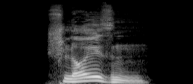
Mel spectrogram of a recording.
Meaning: 1. to bring something through a sluice 2. to smuggle
- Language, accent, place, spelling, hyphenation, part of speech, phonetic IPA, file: German, Germany, Berlin, schleusen, schleu‧sen, verb, [ˈʃlɔɪ̯zn̩], De-schleusen.ogg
